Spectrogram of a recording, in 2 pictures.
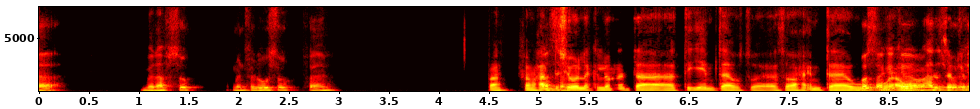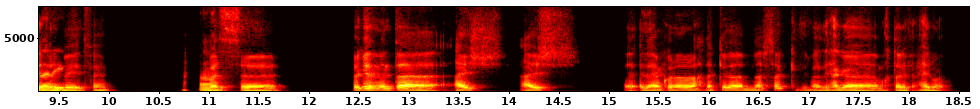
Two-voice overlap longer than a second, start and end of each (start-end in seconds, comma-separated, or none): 8.2-9.7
